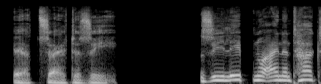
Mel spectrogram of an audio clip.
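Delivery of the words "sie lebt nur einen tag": high, quick ant voice; scandalized as the ant; gossiping ant. A narrator's reading. Ant reporting.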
